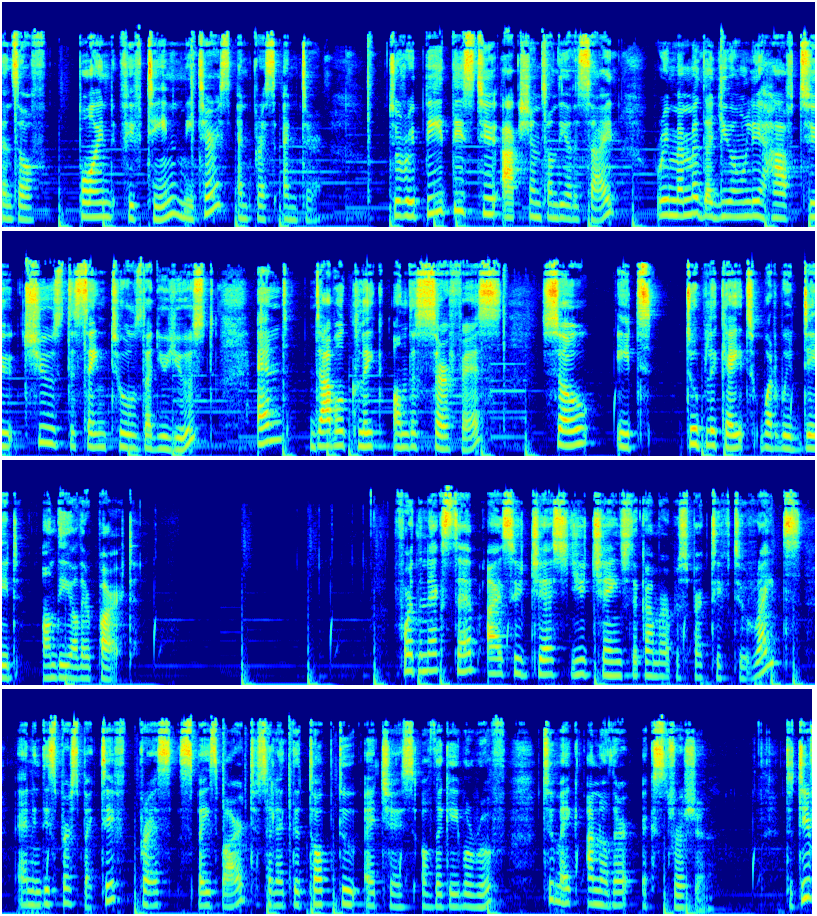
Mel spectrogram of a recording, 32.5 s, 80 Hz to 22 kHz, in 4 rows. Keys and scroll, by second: 0.2 ,, 0.5 KP_5, 0.7 KP_Enter, 5.0 space, 8.7 f, 14.5 p.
